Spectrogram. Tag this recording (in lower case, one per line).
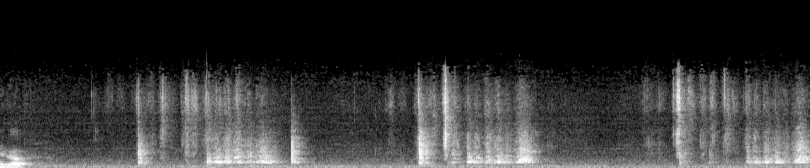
speech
